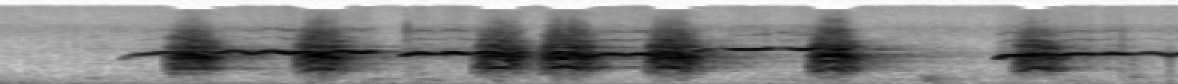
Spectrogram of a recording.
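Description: dog barking and whimpering

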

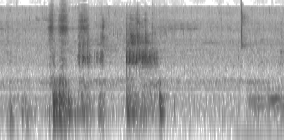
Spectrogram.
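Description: flowing stream water

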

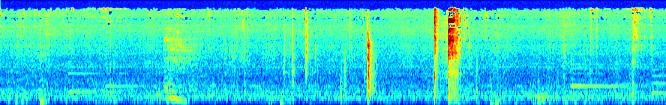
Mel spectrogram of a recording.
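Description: drinking glass clinking

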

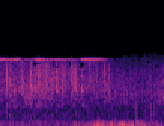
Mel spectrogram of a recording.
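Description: typewriter typing by itself

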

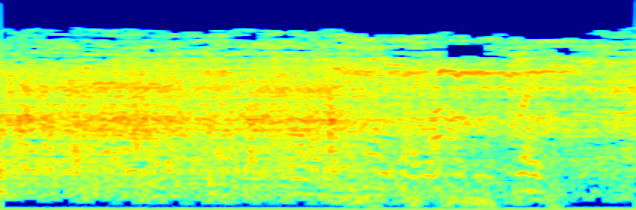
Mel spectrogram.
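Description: train running on rails

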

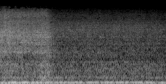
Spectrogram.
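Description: truck engine idling

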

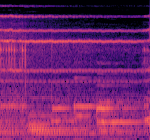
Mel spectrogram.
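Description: telephone ringing

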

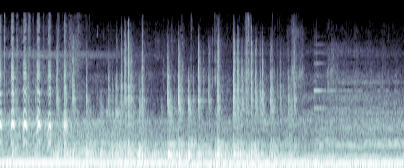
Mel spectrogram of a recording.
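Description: chicken clucking

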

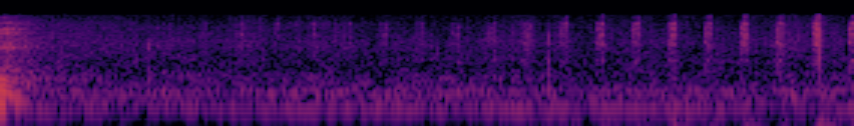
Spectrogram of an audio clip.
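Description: clock ticking

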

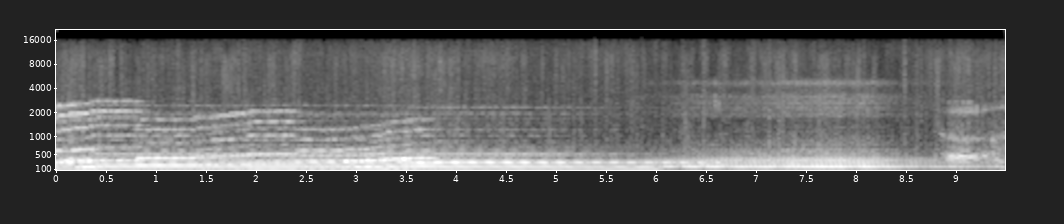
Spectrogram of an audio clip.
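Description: car driving

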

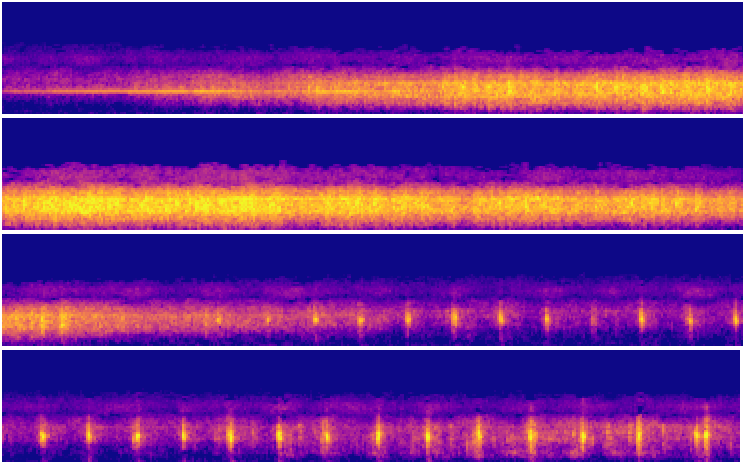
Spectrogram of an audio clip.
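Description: train running on rails

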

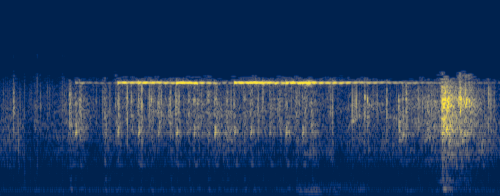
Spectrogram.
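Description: typewriter typing by itself

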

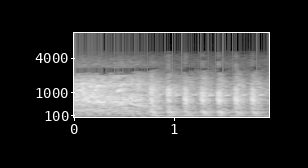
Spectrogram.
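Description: knock on a door

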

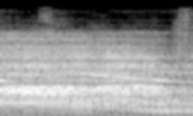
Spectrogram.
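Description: police car siren

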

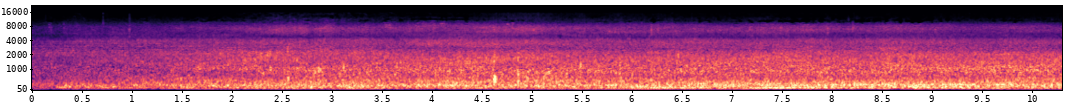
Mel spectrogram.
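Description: passing cars

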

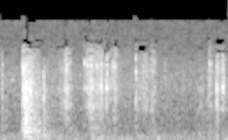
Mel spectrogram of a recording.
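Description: door being unlocked

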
